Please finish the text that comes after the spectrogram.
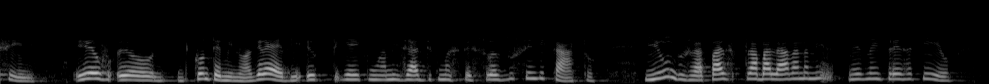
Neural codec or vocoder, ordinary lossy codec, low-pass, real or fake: codec, 16 kHz, 8 kbps, FreqCodec, larger model; none; 3.6 kHz; fake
